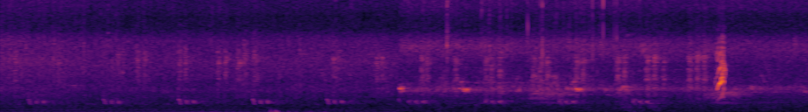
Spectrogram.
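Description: Birds calling: a short note repeated about twice a second, joined about halfway through by a higher, steadier call, with one loud sharp call near the end.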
